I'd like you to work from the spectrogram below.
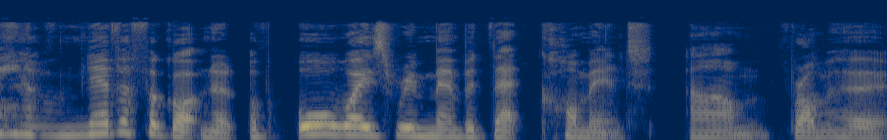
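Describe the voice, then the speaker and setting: A woman's dark, mellow voice at a moderate pace with lively intonation, dry and close with no echo, over a quiet background. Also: medium pitch for a woman. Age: 60s. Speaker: lifestyle vlogger. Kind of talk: casual talk to camera.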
